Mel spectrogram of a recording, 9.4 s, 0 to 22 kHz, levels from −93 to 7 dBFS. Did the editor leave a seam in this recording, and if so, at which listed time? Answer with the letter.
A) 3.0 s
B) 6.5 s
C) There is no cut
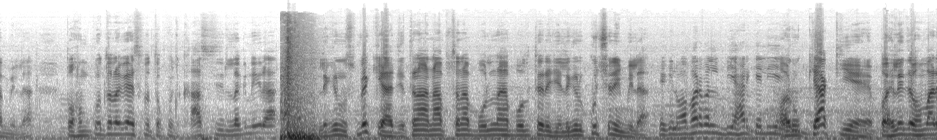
A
